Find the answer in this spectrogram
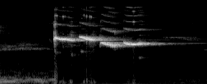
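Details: Orange-headed thrush (anis kembang), agitated, answering back and forth with another bird. After a faint low murmur, one long loud whistle begins high and slides gradually downward before fading out.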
